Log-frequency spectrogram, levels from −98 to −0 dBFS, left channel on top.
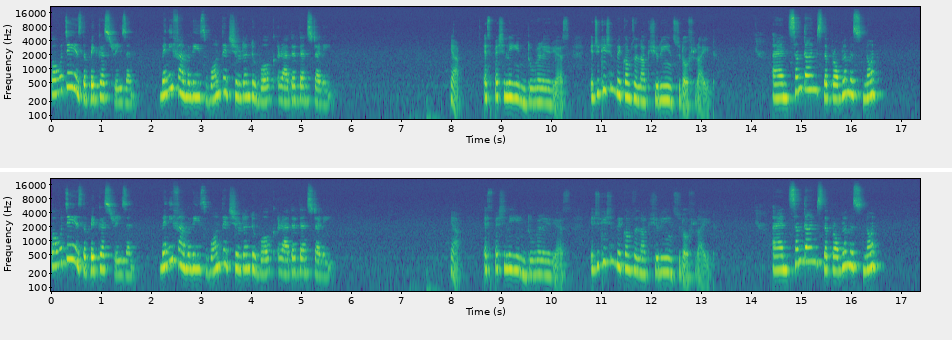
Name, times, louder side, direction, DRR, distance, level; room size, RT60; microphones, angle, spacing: voice 1, 0.0-1.7 2.2-5.6 14.4-16.5, left 1 dB, 15° left, 3.2 m, -18 dB
voice 2, 8.7-13.2, left 3 dB, 55° left, 0.9 m, -20 dB
24.0 x 9.4 x 4.0 m
head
